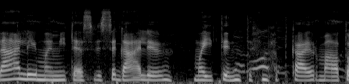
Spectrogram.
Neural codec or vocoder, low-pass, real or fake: none; 14.4 kHz; real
